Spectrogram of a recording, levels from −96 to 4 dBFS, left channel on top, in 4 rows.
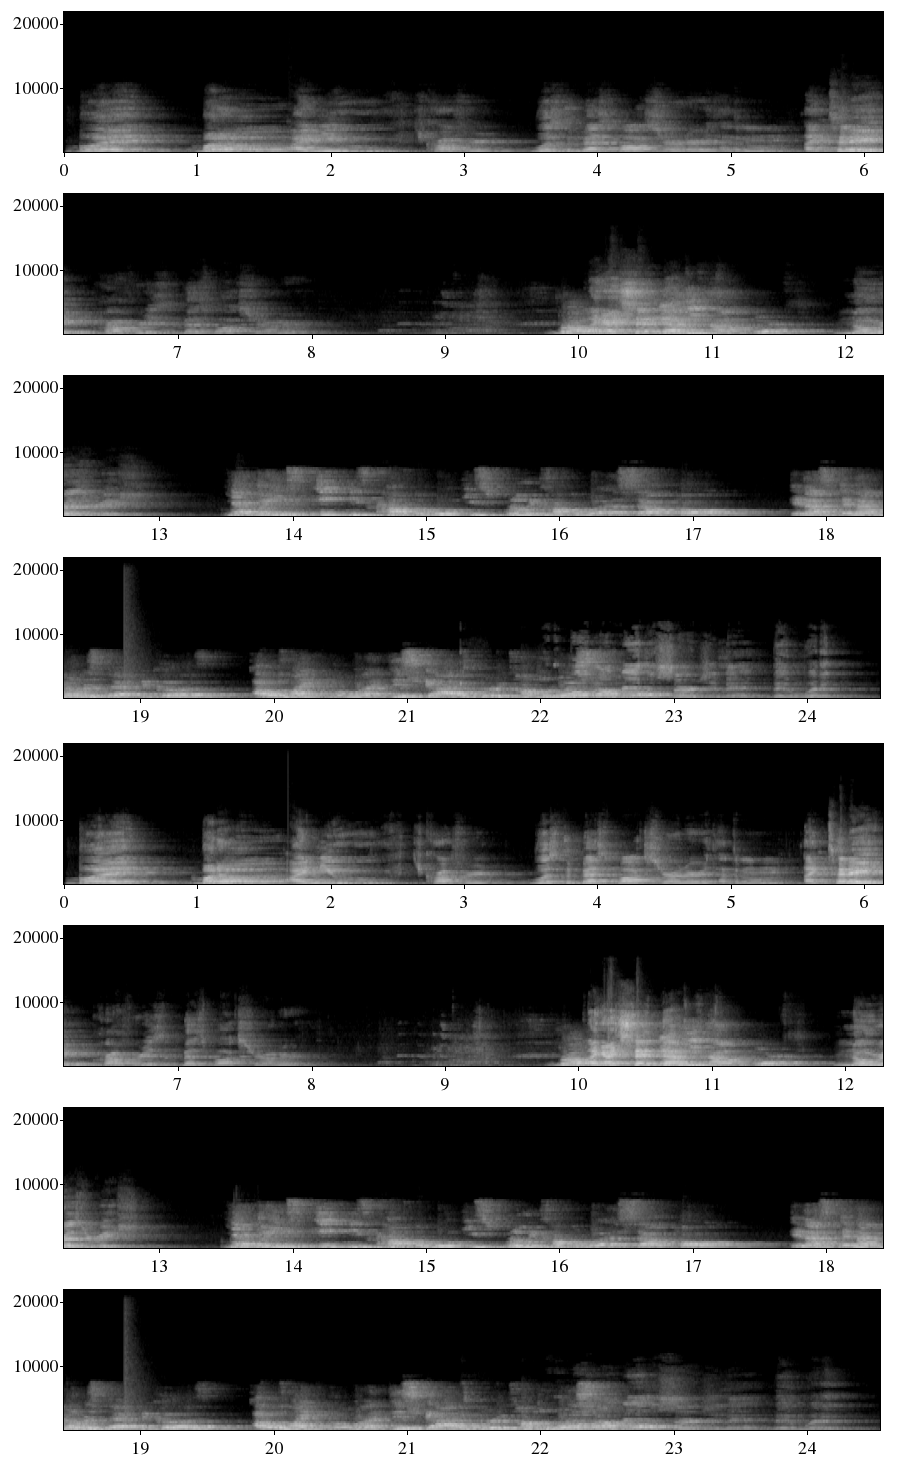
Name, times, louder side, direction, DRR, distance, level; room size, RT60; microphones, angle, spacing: voice 1, 0.0-0.5 1.0-2.4 2.7-3.2 3.5-7.9 9.0-9.3 10.1-11.2 11.9-12.8, right 3 dB, 65° right, 2 dB, 0.4 m, -30 dB
voice 2, 9.8-10.1 10.6-10.9 11.3-11.5 13.5-17.2 17.7-19.5 19.8-22.9, right 1 dB, 10° left, -8 dB, 0.8 m, -28 dB
voice 3, 22.0-24.2, left 5 dB, 70° left, 4 dB, 0.4 m, -37 dB
2.4 x 2.1 x 3.8 m, 0.92 s
head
